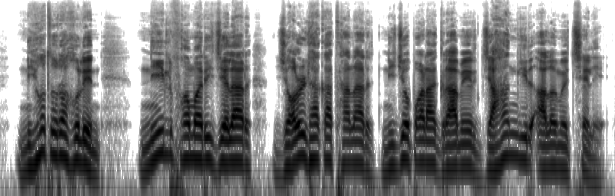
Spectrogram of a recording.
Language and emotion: Bengali, neutral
